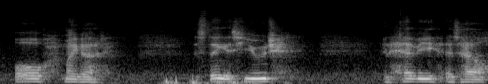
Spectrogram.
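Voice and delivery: panting, out of breath. After hauling a huge, heavy box into the house, huffing and puffing. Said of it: "I'm huffing and puffing right now".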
